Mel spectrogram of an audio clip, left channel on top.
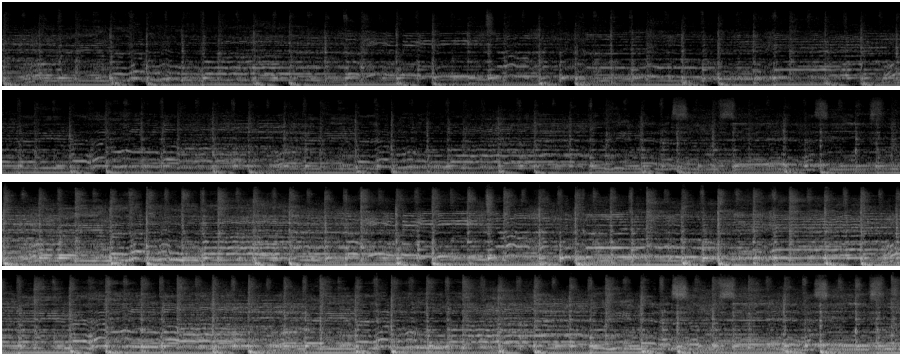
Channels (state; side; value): quieter; left; 10.4 dB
